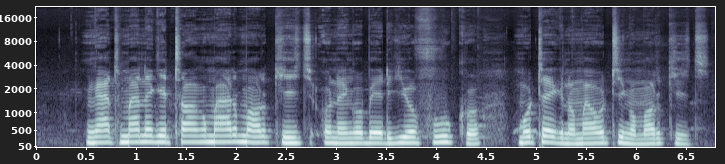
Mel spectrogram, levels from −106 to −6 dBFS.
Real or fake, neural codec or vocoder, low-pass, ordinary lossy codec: real; none; none; none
